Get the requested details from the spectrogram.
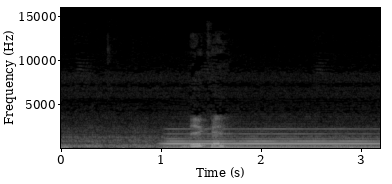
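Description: A harmonium plays a sustained chord.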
